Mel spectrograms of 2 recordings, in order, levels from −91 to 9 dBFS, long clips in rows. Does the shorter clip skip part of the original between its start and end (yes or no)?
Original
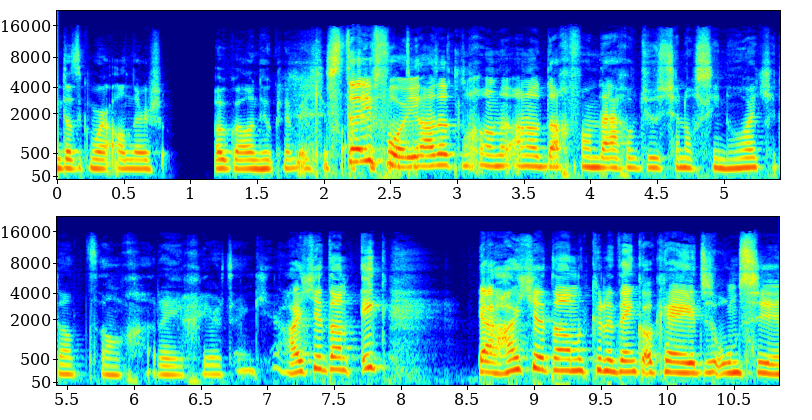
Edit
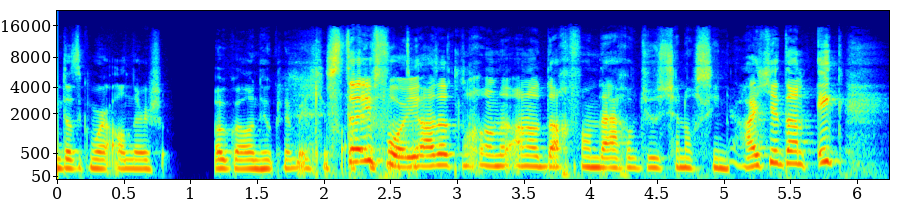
yes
